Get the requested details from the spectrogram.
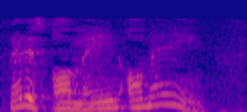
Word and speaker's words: Amen: That's how you pronounce it in Greek, Amen.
